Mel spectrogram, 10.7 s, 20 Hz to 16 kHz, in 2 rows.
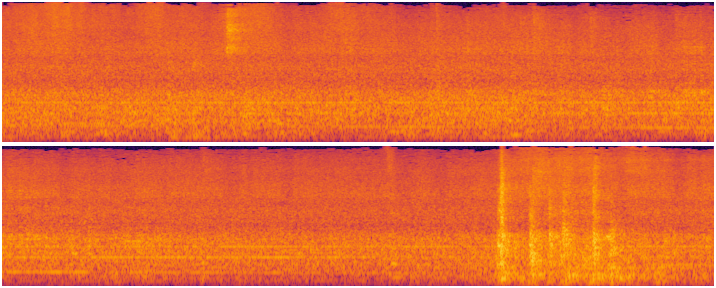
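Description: Running noise of a JR 211 series electric train heard from inside the car: a steady rumble of wheels on rail with a few faint steady tones. About nine seconds in, a sudden louder burst of clatter breaks in and fades over the next second or so.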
